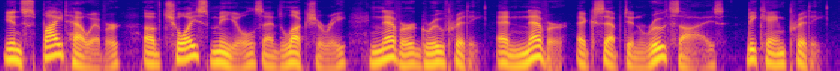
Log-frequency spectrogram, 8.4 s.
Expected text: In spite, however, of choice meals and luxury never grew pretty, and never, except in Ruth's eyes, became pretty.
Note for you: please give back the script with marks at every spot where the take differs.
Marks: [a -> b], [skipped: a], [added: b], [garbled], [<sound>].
In spite, however, of choice meals and luxury never grew pretty, and never, except in Ruth's eyes, became pretty.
